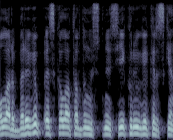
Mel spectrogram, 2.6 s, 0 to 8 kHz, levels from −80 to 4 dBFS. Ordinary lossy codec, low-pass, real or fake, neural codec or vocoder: none; 7.2 kHz; real; none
